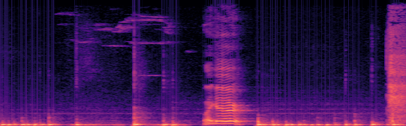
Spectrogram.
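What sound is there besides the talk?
dump truck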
